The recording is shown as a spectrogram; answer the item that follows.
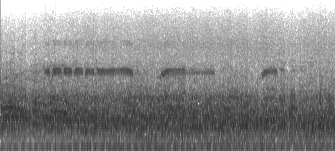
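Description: Stadium crowd noise heard through the TV broadcast, with a referee's whistle blowing three times to end the play after the tackle. The first blast is the longest, about a second; the last is brief.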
